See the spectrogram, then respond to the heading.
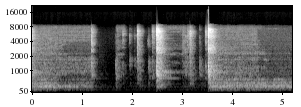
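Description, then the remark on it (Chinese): The centre burner of a gas stove is lit for making caramel pot-boiled milk tea: a short run of sharp igniter clicks, then a sudden whoosh as the flame catches and settles into a steady, broad hissing roar. No one speaks. “好，开启你的炉心火，就是最中间的炉心火。”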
